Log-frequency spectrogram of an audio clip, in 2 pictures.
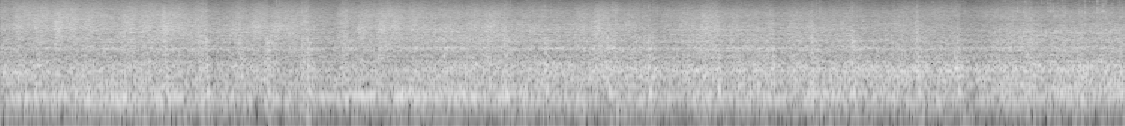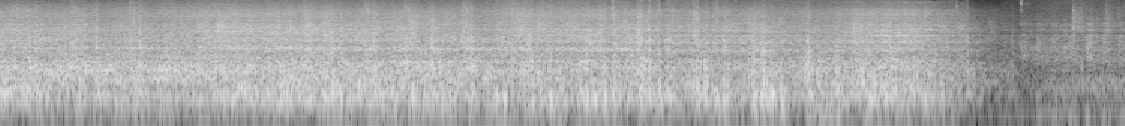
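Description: A train rumbles past close by, its wheels clattering on the rails.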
